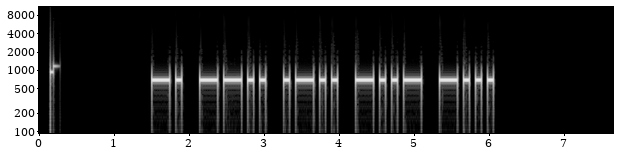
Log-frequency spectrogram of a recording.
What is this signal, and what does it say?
Morse code, heard as a keyed tone, about 15 wpm, 700 Hz. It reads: NZLXB
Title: Code Groups - 5 Letters - 15wpm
